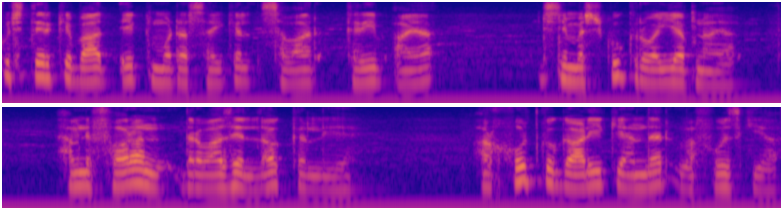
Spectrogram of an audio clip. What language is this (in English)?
Urdu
